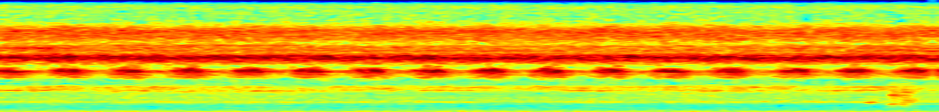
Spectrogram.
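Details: Steady cricket chorus: rhythmic high chirps repeating roughly three times a second above a constant shrill ringing, set against a deep droning rumble, with one short faint call near the end.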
